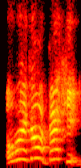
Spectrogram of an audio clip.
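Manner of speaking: high, loud mock squeal; excited greeting. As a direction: re-enact a thrilled squeal of recognition. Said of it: "I was like".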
